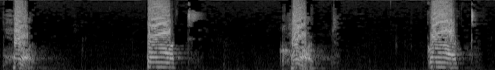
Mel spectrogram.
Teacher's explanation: Your lips were rounded when you said the vowel correctly.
